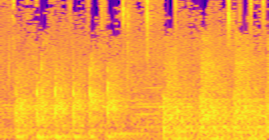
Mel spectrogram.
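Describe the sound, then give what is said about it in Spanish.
Loud, insistent knocking on a door by a grandfather waiting outside in the pouring rain, a rapid series of heavy thuds repeating in bursts over a low rumbling background, with no voices. “está cayendo, llaman a la puerta.”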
